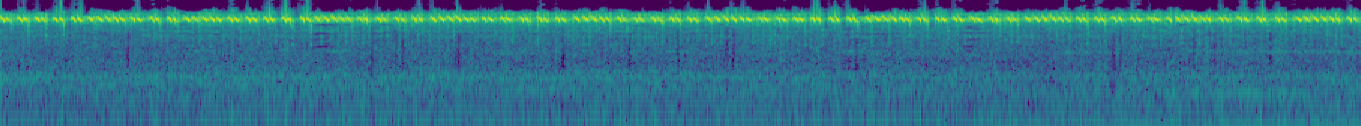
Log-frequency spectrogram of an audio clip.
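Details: Sustained high cricket song, a sharp narrow tone beating in quick regular pulses throughout, with a faint low rumble and occasional tiny clicks in the background.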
